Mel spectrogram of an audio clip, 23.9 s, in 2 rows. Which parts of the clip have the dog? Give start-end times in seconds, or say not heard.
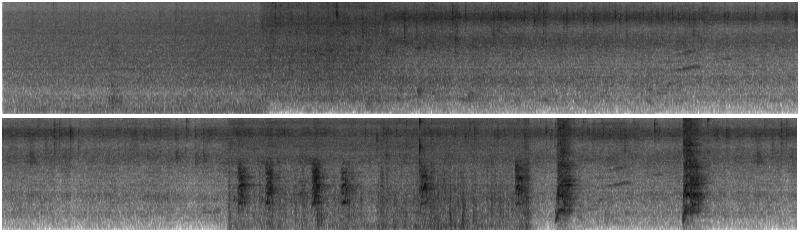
15.3-21.0, 22.1-22.6.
